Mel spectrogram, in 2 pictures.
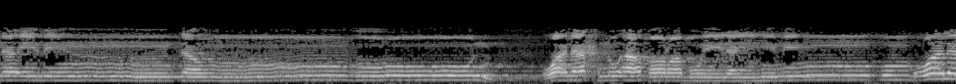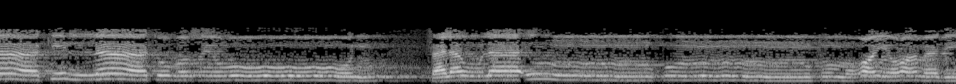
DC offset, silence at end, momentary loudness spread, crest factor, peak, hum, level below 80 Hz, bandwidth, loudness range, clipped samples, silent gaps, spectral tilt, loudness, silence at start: under 0.1%; 0 s; 8 LU; 18 dB; -2 dBFS; none; -60 dBFS; 5.8 kHz; 5 LU; under 0.1%; none; -0.5 dB/octave; -18 LUFS; 0 s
